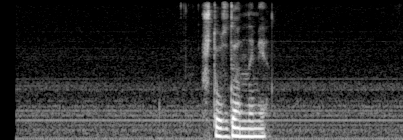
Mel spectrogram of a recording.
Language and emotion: Russian, neutral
